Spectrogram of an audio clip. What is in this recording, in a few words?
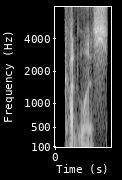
"cutlass", American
